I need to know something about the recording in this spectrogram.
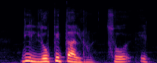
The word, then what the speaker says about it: L'Hôpital's: something else called the LHpitals rule. So, it's pronounced LHpitals. So, it's L with an apostrophe and H O with a symbol. This is French, and it's called LHpitals. So, the H is silent, and actually this word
